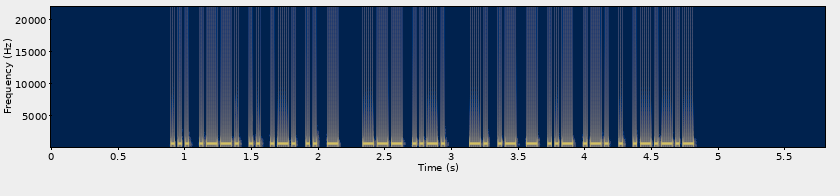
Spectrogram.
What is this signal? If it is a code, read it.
Morse code, heard as a keyed tone, about 44 wpm, 700 Hz. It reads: SPIRIT OF NATURE.
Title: Sentences from Top 1400 Words 45wpm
